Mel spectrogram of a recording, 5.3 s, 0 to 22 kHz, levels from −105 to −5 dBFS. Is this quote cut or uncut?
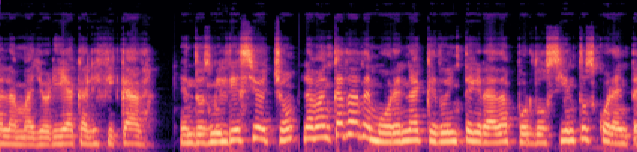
uncut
